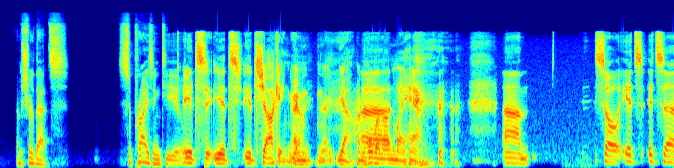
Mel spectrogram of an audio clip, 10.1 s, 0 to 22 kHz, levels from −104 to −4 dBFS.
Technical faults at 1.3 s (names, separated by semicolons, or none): none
